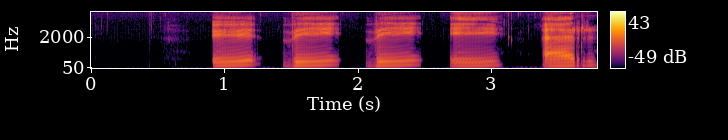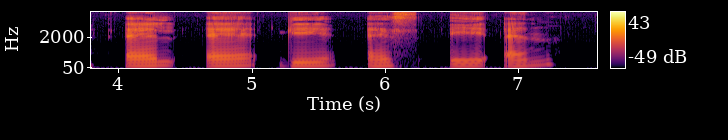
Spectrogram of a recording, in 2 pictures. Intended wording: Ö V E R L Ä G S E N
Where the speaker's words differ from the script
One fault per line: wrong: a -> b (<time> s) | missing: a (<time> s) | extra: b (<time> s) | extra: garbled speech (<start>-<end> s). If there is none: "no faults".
extra: V (2.1 s)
